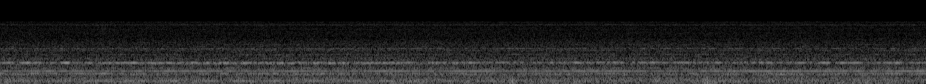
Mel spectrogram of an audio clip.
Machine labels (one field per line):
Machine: fan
